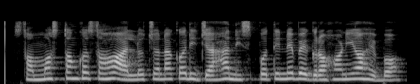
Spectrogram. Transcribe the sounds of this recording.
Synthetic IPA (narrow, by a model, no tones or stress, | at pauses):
sɔmɔst̪ɔŋkɔsɔɦɔalot͡ʃɔnakɔɾid͡ʒaɦanispɔt̪inebeɡɾɔɦɔɽ̃ijɔɦebɔ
